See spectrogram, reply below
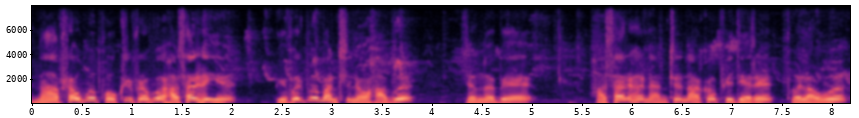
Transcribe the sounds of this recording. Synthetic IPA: napʰɾawbɯpʰɔwkʰɾipʰɾawbɯɦasaɾɦɯjɯ | bepʰɯɾbɯmantʰinawɦabɯ | zɯŋɯbe | hasaɾhɯnantʰɯnakʰɯwpʰedeɾɯpʰɯlawɯ

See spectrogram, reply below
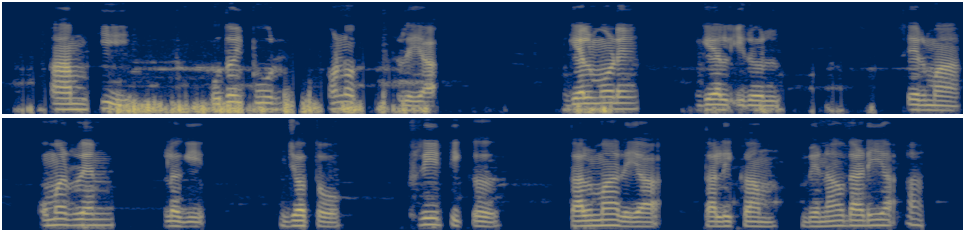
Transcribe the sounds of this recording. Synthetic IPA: amki | ud̪ɔjpuɾhɔnɔt̪̚ɾɛjaʔ | ɡɛlmɔɽɛ | ɡɛlḭɾəl | sɛɾma | uməɾːɛn | ləɡit̪̚ | d͡ʒɔt̪ɔ | pʰɾiʈikə | t̪almaɾɛjaʔ | t̪alikam | bɛnawd̪aɽijaʔa

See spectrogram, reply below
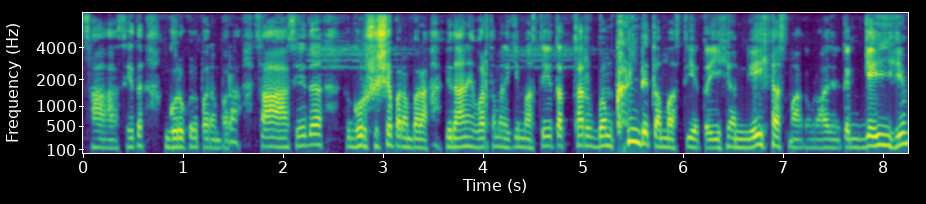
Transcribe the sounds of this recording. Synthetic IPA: saːɦɐseːt̪ɡuɾukuɾɐpɐɾɐmpɐɾaːsaːɦɐseːt̪ɡuɾuʃiʃjɐpɐɾɐmpɐɾaːʋid̪aːneːʋɐɾt̪ɐmɐnɐk̬imɐst̪iːt̪ɐt̪sɐɾbɐmkʰɐɳɖit̪ɐmɐst̪ijɐt̪ɐjiɦiɐnjɐjɦiɐsmaːɡɐmɾaːd͡ʒɐnɐk̪ɐɡɐjɦi

